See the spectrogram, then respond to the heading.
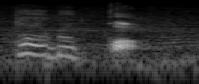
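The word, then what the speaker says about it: トルコ: Toruko. Toroko.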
